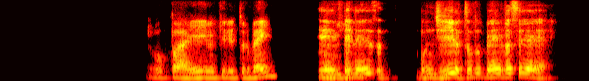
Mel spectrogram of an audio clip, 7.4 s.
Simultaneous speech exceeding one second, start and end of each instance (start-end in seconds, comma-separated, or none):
none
